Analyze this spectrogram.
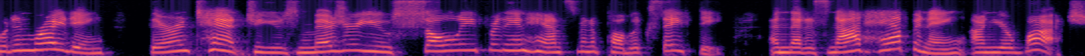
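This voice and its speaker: A woman talks with a high pitch and lively intonation. Her tone is bright and sharp. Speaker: public commenter. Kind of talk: public comment at council meeting. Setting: city council meeting. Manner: fast.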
